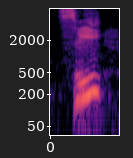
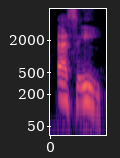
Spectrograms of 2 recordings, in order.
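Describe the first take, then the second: First: It is said as the single sound 'see'. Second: It is said as two letters, 'ess ee'. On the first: The speaker calls it wrong. "don't recommend calling it C" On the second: The speaker calls it right. "It's much easier if you call it S E"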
